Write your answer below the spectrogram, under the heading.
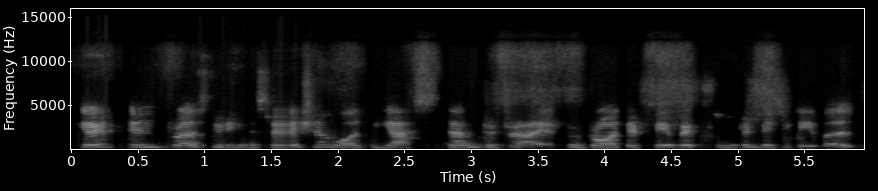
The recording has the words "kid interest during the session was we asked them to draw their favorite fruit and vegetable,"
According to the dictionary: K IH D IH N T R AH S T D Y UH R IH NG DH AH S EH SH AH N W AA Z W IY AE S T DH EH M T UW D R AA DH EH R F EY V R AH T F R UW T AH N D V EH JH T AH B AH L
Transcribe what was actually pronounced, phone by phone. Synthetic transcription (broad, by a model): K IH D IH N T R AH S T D Y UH R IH NG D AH S EH SH AH N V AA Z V IY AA S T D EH M T UW D R AA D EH R F EY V R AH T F UW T AH N D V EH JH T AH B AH L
